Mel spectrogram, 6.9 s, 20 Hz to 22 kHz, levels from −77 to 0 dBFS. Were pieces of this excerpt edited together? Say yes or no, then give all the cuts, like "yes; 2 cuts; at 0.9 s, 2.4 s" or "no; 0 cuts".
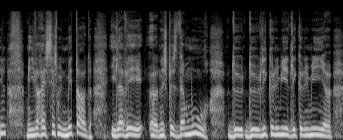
yes; 3 cuts; at 1.1 s, 2.9 s, 4.9 s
